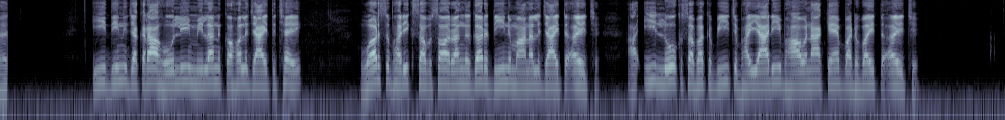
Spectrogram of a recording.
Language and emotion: Maithili, neutral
